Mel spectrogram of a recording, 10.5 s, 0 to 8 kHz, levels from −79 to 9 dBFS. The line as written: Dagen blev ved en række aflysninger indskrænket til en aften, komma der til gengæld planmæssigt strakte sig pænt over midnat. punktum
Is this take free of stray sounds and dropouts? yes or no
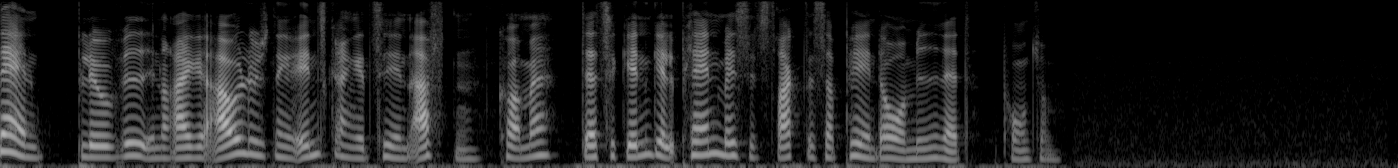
yes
